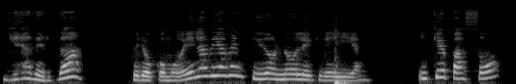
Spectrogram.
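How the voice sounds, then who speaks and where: A woman teacher with a Chilean accent talking to young children in a virtual class, animated and coaxing, asking them questions. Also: on the high side, measured pace. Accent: Chilean Spanish. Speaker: schoolteacher.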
